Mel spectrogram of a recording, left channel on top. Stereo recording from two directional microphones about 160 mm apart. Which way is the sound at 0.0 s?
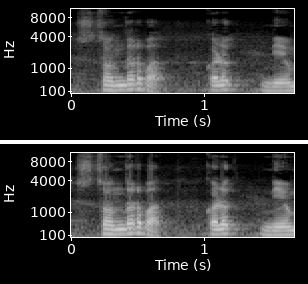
20° right (ahead or behind).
